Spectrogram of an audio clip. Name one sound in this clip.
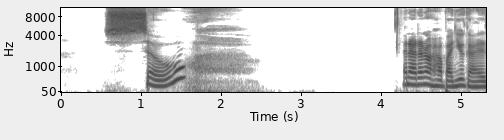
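A young woman sings into a close microphone.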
